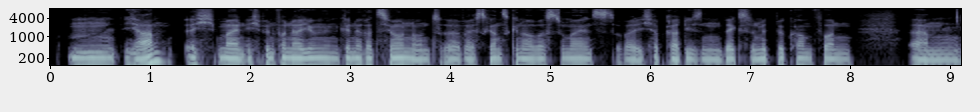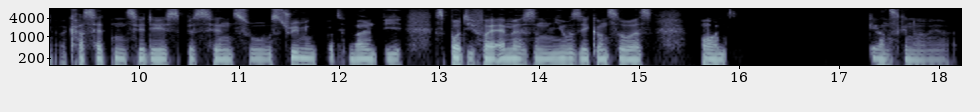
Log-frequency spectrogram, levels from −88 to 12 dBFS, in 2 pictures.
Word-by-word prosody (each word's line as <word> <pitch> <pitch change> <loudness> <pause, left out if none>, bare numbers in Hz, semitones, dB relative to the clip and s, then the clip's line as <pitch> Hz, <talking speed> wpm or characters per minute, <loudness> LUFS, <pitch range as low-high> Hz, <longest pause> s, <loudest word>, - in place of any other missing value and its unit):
Hm, 100 -1 +1
ja, 100 +8 +5 0.2
ich 105 -3 -2
meine, 100 -2 +3
ich 95 - -5
bin 100 - -1
von 105 +1 +1
'ner 100 -1 +5
jüngeren 100 -1 +2
Generation 100 0 +2
und, 90 -1 -2
äh, 95 0 -2
weiß 90 -1 -1
ganz 95 -1 -1
genau, 95 -1 0
was 95 -1 0
du 100 - -3
meinst. 95 -1 -1
Weil 90 -2 -2
ich 90 - -7
habe - - -5
grad 95 0 -1
diesen 90 -1 -2
Wechsel 90 -1 0
mitbekommen 100 +1 -2
von, 95 -2 -3 0.6
ähm, 90 -2 0 0.3
Kassetten, 95 0 0
CDs 95 0 +1
bis 95 -3 -2
hin 90 -1 +1
zu 95 -1 0
Streaming-Portalen 95 -2 0
wie 90 -1 -3 0.3
Spotify, 95 -1 +4
Amazon 95 0 +3
Music 95 -1 0
und 95 0 +2
so 95 -2 +2
was. 90 -1 +1 0.5
Und 90 -3 +1 1.5
Ganz 90 -1 -1
genau, 90 -1 -4
ja. 90 0 -12
95 Hz, 145 wpm, -25 LUFS, 90-100 Hz, 1.5 s, ja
